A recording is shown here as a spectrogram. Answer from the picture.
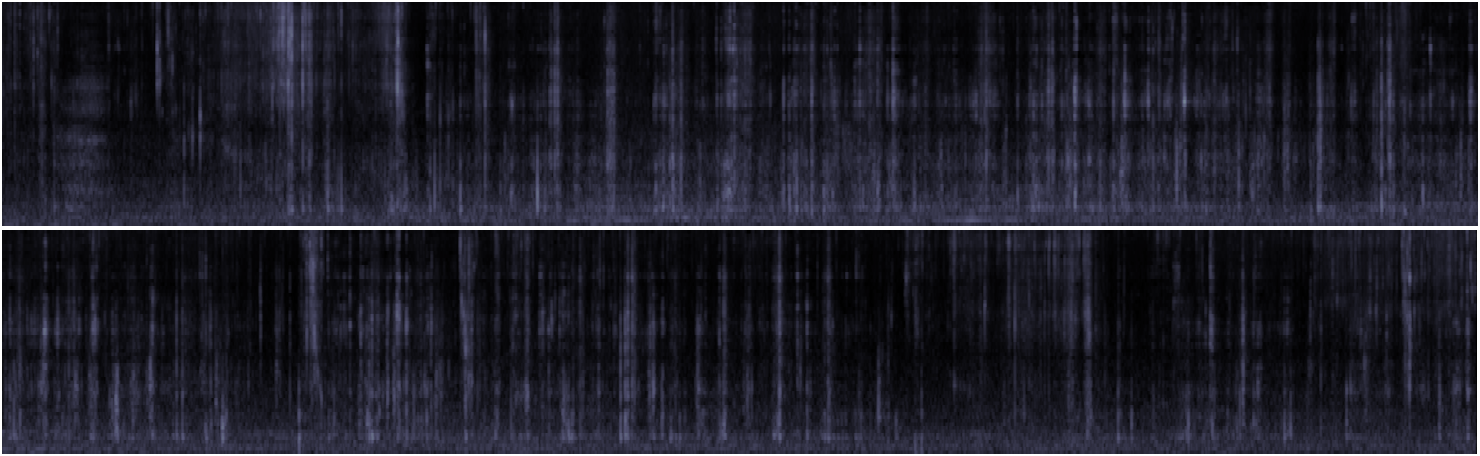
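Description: Continuous crisp crunching and chewing of a lettuce wrap of spicy green papaya salad (shredded raw green papaya, long beans) with raw salmon, a bite-and-chew eating sound with many irregular crunches.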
